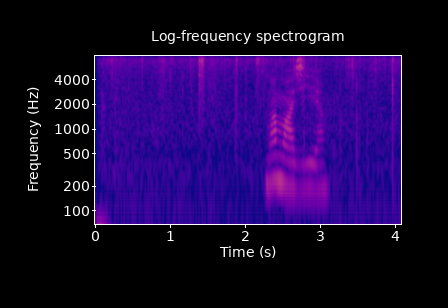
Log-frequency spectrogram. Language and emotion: Russian, neutral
